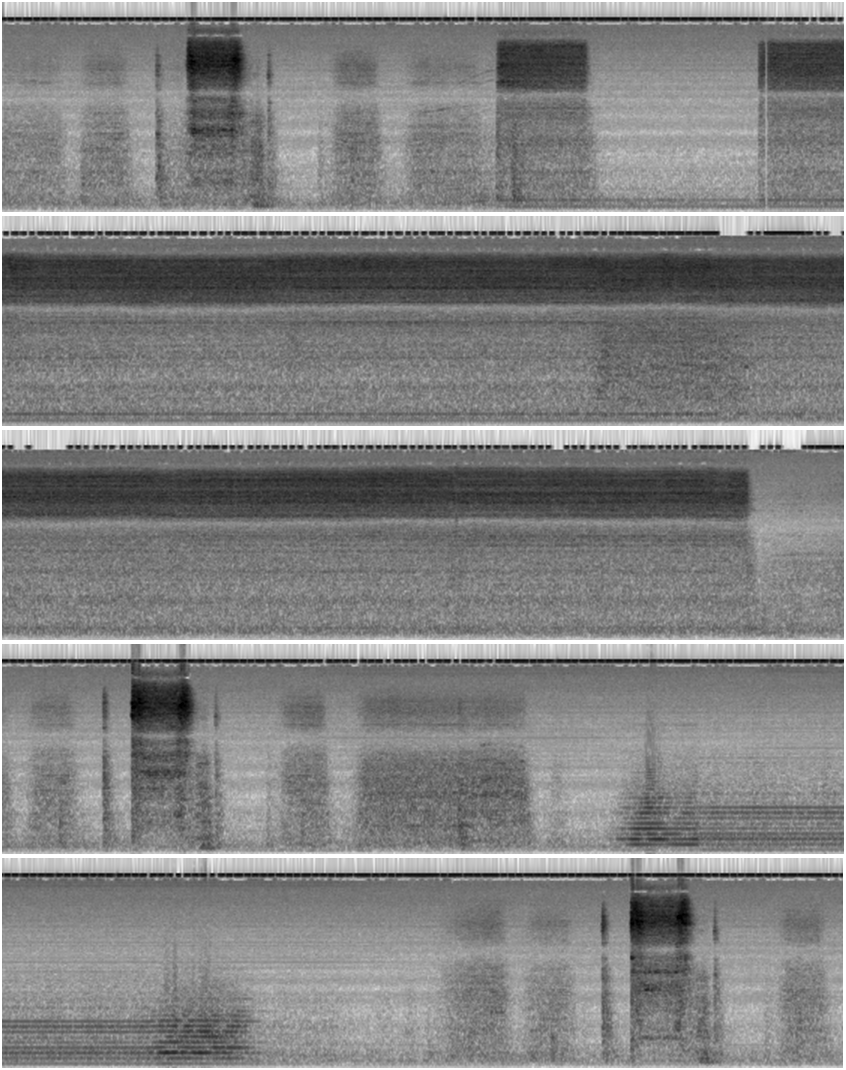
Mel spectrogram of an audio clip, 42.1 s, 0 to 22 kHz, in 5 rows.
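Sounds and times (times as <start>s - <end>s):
loud even hiss: 0.0s - 6.0s, 14.3s - 16.6s
machine motor hum: 0.0s - 22.6s, 29.8s - 42.0s.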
